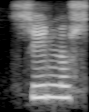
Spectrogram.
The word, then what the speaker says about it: sin: trigonometri disebutnya dengan Shin dapat ditulis sinus ya sinus atau dibacanya Sin aja itu adalah perbandingan antara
